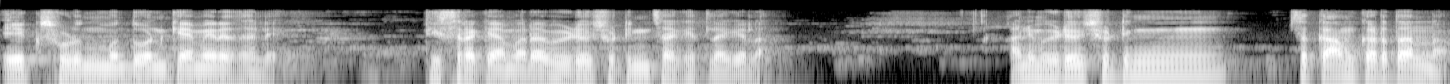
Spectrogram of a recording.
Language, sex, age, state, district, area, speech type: Marathi, male, 45-60, Maharashtra, Buldhana, rural, spontaneous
